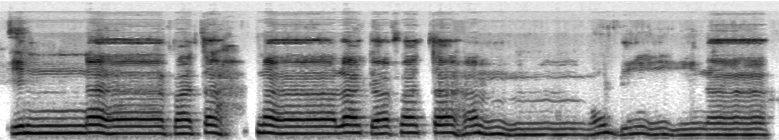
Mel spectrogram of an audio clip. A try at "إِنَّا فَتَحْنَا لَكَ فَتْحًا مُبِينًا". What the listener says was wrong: Ya jangan fataham ya, fataham jadi mantul tanya fatham. lakonya koknya kecil, tipiskan, jangan lako tapi laka, tipis.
